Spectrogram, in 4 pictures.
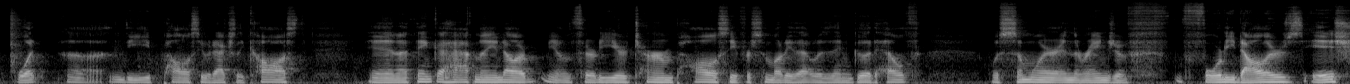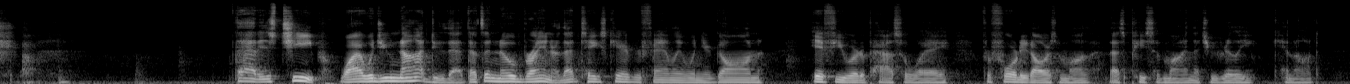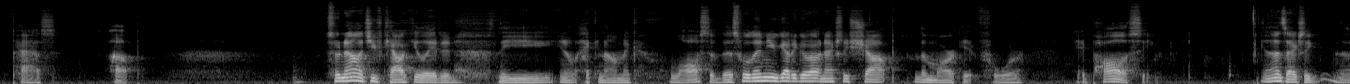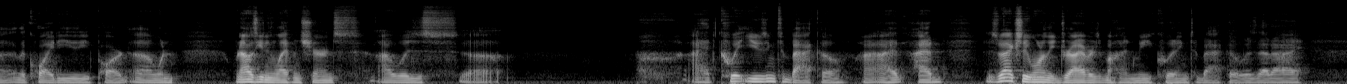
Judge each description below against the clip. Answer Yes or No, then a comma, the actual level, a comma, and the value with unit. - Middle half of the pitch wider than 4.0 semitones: No, average, 3.2 semitones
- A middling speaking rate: Yes, average, 165 wpm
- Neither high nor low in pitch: No, low, 100 Hz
